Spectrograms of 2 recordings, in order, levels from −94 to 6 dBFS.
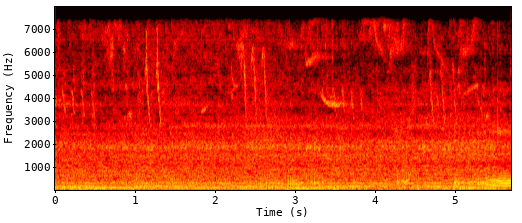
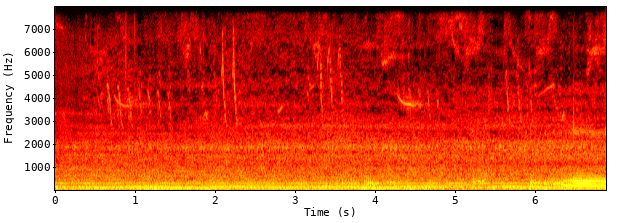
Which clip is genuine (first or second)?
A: second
